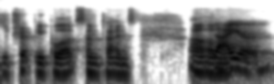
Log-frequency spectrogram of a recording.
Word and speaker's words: Dyer: And it's funny, there's a street in my county that people know is Dyer Road. And yet when they come and ask me my name, they always say Dyer. They say it wrong, even though they say the street name right.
